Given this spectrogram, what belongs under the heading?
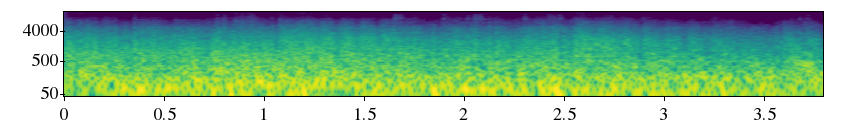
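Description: A Sherman tank fires on infantry in Steel Division, heard within a dense, continuous wall of battlefield rumble, booms and crackling gunfire that holds steady and loud throughout.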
